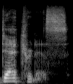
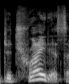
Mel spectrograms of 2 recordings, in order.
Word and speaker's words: detritus: My biggest word mispronunciation, I just mispronounced it too, is detritus. I always pronounce it as detritus. And detritus is a word, or detritus, I should say.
